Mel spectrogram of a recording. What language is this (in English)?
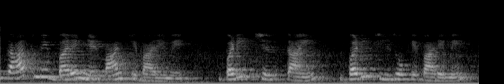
Hindi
